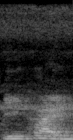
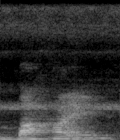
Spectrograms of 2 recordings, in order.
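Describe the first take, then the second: First: The first syllable sounds like 'bee'. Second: The first syllable sounds like 'buh'. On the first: The speaker calls it wrong. "যেটা আমরা বলি" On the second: The speaker calls it right. "এটা actually হবে বাহাইন্ড"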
